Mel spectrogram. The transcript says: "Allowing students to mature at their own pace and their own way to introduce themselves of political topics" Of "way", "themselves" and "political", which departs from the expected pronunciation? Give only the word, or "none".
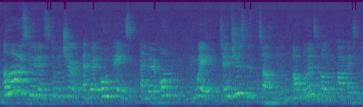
themselves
